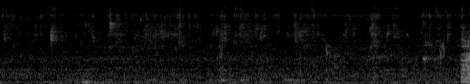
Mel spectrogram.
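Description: Faint tap water running into a sink as a child washes after brushing teeth, a steady soft stream with small splashes, heard alone in a quiet room.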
